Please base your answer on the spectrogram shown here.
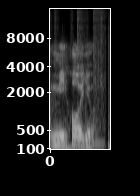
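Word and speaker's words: miHoYo: ¿Mioyo? – Mioyo. sí, suena, como, suena como mal, pero no, no son mal pensadas, banda, así se llama. De hecho, se pronuncia mi joyo, mi joyo, mi joyo.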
